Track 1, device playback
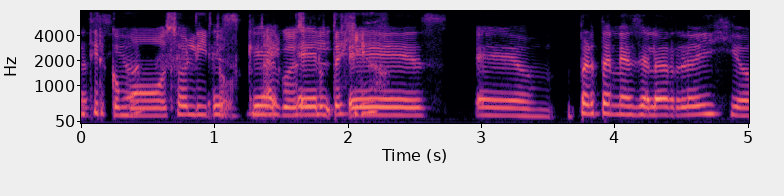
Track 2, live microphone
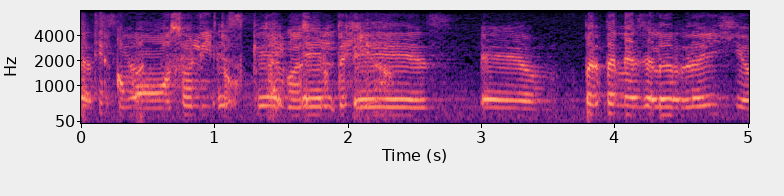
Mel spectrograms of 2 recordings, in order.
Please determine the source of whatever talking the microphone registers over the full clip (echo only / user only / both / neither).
echo only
